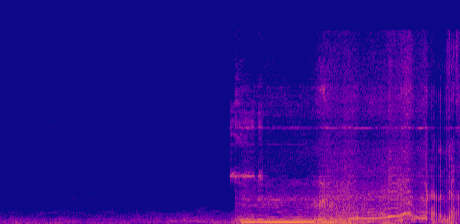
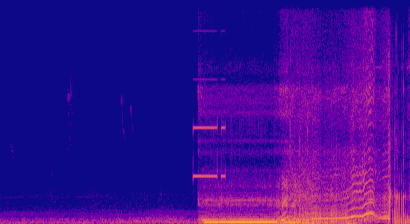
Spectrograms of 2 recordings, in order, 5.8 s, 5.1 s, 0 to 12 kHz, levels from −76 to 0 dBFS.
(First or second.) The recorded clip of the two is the second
